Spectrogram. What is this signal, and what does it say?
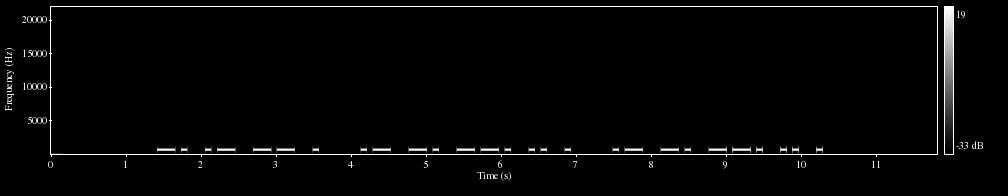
Morse code, heard as a keyed tone, about 15 wpm, 700 Hz. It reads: NAME ANGIE ANGIE
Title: Practice QSO - Exchange 1 - Beginning - 15wpm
